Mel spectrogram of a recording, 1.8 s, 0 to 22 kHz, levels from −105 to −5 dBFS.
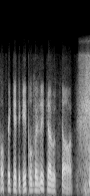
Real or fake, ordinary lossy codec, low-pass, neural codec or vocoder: fake; Opus, 24 kbps; 7.2 kHz; codec, 16 kHz, 0.5 kbps, FreqCodec, larger model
